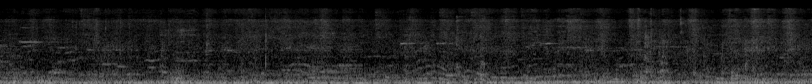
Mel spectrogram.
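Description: Big-box store background: faint, indistinct voices of shoppers over a steady low hum.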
